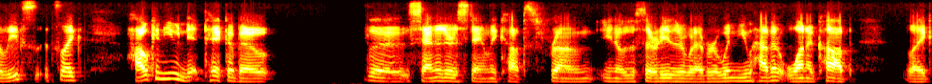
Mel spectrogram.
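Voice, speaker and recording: An unremarkable speaking voice at a moderate pace, with ordinary pitch variation. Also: man, medium pitch for a man. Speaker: podcast guest, sports fan. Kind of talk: casual chat.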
